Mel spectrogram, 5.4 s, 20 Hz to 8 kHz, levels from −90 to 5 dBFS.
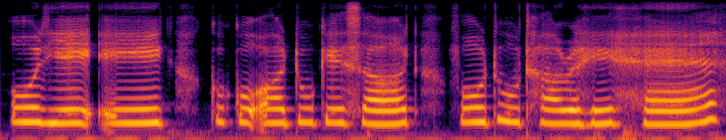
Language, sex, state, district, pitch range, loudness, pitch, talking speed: Hindi, female, Haryana, Jhajjar, 265-290 Hz, -13 LUFS, 275 Hz, 120 wpm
